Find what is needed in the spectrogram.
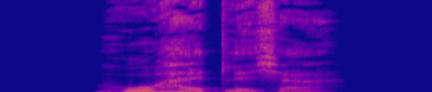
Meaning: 1. comparative degree of hoheitlich 2. inflection of hoheitlich: strong/mixed nominative masculine singular 3. inflection of hoheitlich: strong genitive/dative feminine singular
- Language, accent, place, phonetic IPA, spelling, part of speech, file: German, Germany, Berlin, [ˈhoːhaɪ̯tlɪçɐ], hoheitlicher, adjective, De-hoheitlicher.ogg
